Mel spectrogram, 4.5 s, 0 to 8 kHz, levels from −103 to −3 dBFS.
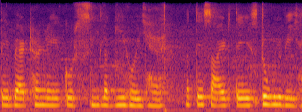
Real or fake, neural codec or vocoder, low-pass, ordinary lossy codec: real; none; 7.2 kHz; none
